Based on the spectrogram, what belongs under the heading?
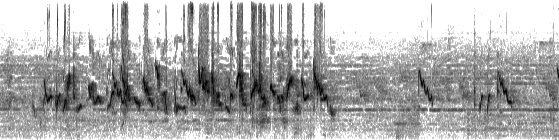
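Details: Several wild Lombok white-eyes sing together to excite birds into breeding condition. A long, dense burst of sharp, high, rising and falling chirps runs for about three seconds, then thins to a few isolated notes.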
